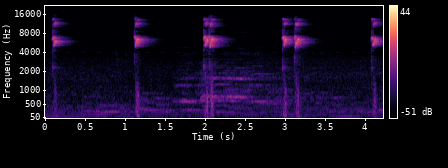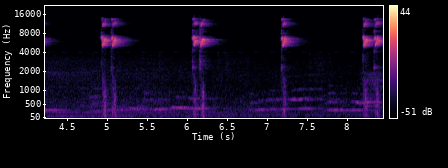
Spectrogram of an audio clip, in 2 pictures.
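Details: Lovebird kept for training pet birds, giving sharp, very high chips spaced about a second apart, with faint low murmurs in between.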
